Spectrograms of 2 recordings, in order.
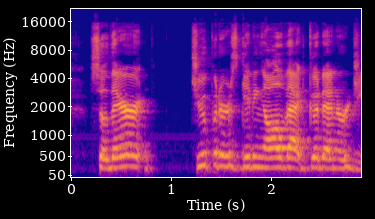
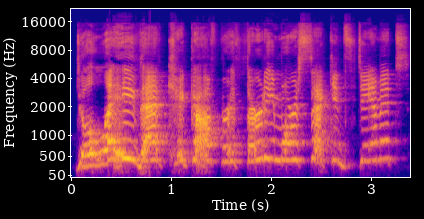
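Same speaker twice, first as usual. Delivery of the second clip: higher, louder mock demand; mock urgent order; 7 semitones higher, 4 dB louder than usual. Imagined Vikings astrologer demanding a kickoff delay, mock urgent. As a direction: play at ordering a delay, raised voice. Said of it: "I would have been like".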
